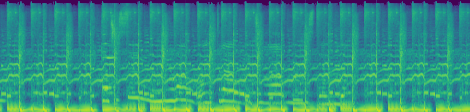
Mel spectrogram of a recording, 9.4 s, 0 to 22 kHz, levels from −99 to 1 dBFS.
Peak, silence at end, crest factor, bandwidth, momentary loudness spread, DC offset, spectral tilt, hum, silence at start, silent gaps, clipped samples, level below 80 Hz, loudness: 0 dBFS; 0 s; 14 dB; over 20 kHz; 2 LU; 0.4%; -5 dB/octave; none; 0 s; none; under 0.1%; -20 dBFS; -14 LUFS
